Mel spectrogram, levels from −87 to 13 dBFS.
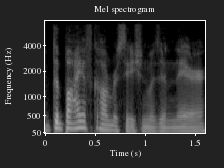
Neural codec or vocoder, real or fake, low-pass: codec, 16 kHz in and 24 kHz out, 0.6 kbps, FocalCodec, streaming, 2048 codes; fake; 7.2 kHz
